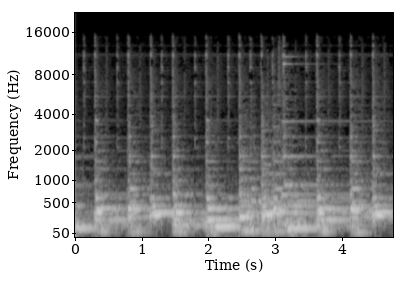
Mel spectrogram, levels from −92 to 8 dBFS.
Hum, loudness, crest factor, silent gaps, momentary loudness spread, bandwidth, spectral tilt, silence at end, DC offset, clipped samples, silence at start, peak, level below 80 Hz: none; -19 LUFS; 10 dB; none; 4 LU; 16 kHz; -6.5 dB/octave; 0 s; under 0.1%; under 0.1%; 0 s; -8 dBFS; -34 dBFS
